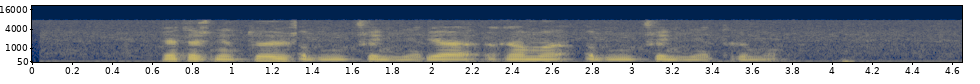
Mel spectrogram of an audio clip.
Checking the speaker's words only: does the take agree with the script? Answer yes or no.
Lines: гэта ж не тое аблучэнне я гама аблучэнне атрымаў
yes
